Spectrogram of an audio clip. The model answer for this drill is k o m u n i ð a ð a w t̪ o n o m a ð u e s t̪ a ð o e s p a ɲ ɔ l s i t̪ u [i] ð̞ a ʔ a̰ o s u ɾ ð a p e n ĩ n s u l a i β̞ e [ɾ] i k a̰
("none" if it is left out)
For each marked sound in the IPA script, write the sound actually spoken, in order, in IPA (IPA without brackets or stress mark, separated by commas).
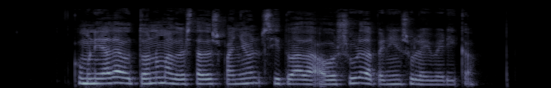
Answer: a, ɾ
